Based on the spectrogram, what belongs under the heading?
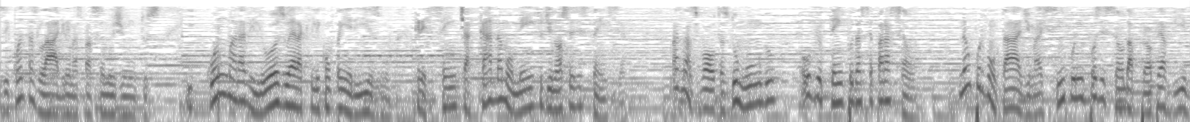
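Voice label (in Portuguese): Como Vai Você (Amizade), masculino; Telemensagens; Telemensagens 2017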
